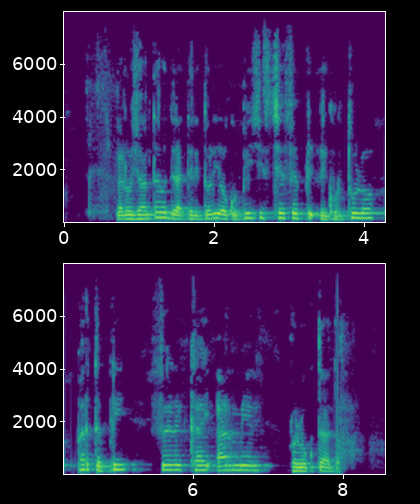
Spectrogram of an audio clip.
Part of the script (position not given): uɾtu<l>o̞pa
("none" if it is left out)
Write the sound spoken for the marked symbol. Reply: l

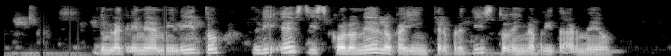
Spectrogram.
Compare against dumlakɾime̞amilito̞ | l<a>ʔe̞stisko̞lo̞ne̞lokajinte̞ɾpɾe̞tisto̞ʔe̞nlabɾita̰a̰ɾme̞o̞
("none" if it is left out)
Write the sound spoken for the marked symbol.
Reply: i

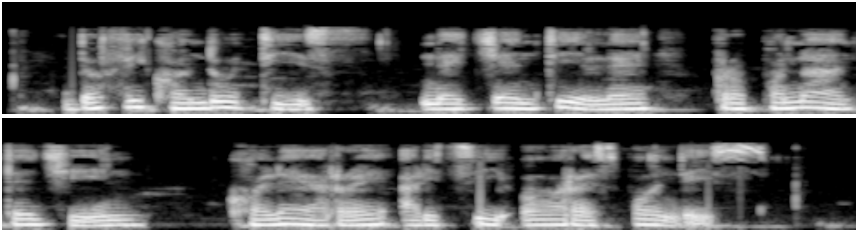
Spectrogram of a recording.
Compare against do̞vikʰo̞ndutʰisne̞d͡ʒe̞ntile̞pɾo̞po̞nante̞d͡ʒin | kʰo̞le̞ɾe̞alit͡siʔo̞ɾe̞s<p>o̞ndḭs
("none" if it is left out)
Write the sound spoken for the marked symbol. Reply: p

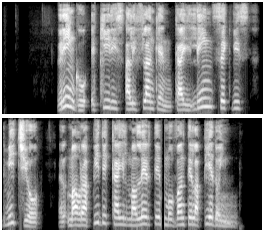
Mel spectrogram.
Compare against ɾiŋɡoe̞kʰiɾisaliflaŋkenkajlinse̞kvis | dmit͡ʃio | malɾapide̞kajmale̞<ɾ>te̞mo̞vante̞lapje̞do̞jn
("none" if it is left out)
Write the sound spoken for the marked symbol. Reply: ɾ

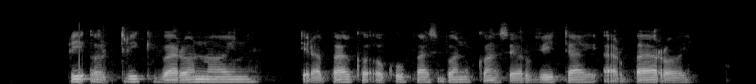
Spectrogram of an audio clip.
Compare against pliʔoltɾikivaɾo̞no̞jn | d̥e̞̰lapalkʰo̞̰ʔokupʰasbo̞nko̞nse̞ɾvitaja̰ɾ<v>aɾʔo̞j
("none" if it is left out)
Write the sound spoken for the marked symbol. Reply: b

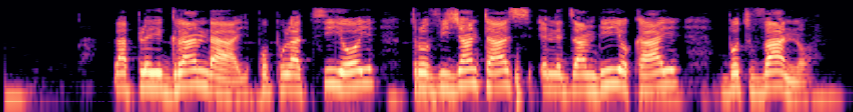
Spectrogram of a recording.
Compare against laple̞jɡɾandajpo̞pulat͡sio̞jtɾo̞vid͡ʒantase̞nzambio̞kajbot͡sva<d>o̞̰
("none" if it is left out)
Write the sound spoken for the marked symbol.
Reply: n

